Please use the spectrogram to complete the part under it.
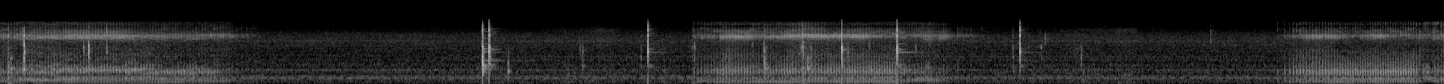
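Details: Sleeping bulldogs snoring: three separated raspy, rattling breaths with hissy edges, quiet gaps between them broken by a few sharp clicks and taps.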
